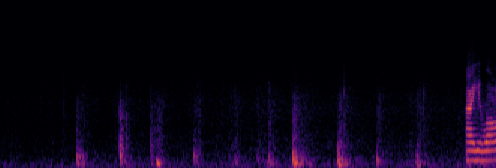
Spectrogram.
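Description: Footsteps tap across a floor.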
